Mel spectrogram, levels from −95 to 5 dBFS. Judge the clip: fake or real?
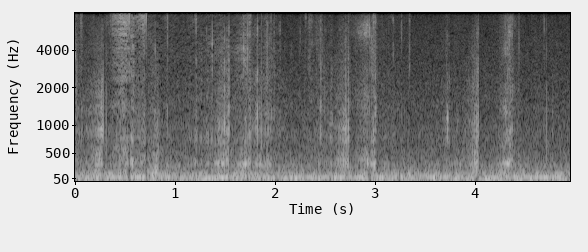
real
